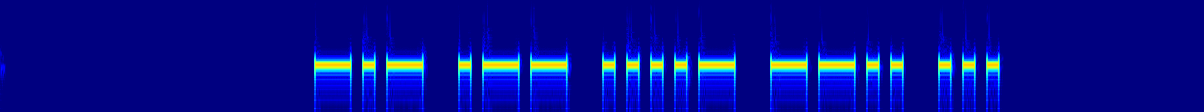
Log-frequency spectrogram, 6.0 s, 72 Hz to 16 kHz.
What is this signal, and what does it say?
Morse code, heard as a keyed tone, about 20 wpm, 700 Hz. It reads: KW4ZS
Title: Speed Racing - USA Call Signs 17wpm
